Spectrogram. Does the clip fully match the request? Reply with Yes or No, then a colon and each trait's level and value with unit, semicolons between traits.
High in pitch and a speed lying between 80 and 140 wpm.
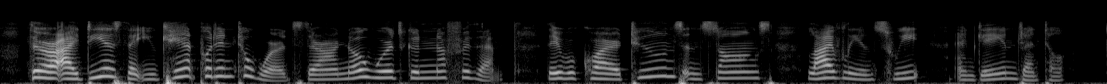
No: very high, 275 Hz; average, 155 wpm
